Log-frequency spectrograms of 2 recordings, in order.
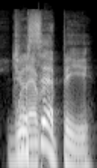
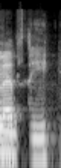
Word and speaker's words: Gillespie: Taylor, you have destroyed my brain with your pronunciation of Colin Giuseppe. I keep saying, Gillespie.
